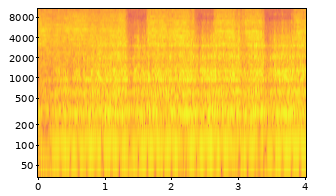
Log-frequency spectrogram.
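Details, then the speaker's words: Craftsman buffing wheel running: steady motor hum with gritty buzzing rattle from the loose tray on the bottom vibrating; owner plans to bolt and epoxy the tray in place. "That noise is this damn thing tray on the bottom. I gotta bolt in the bottom and epoxy it in place."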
